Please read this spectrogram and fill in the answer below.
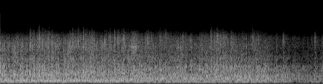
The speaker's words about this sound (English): It was mid-June when this static firing took place. The sound of a giant new type of rocket motor which burns rubber-like solid fuel rather than the more common liquid propellants.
